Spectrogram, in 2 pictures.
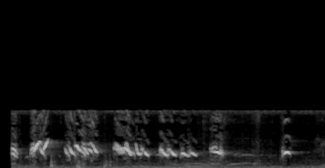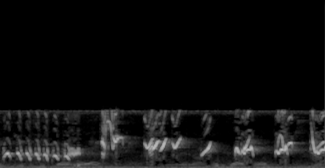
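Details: Greater green leafbird, a caged bird being provoked so it shows its full song, gives rapid runs of slurred, warbling whistled notes with quick rising and falling chirps, mixed with sharper high squeaks, in a lively varied phrase.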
